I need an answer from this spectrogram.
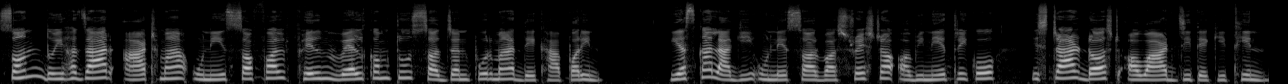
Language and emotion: Nepali, neutral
